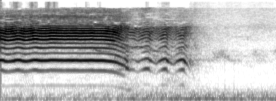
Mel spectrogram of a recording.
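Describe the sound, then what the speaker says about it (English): A goat gives a single loud, close bleat, a wavering nasal cry that fades out after about a second over quiet background. "Little goat, fierce and white, thinks his rope is much too tight."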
